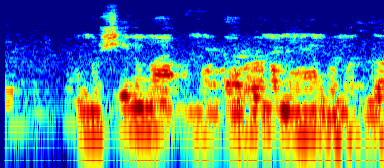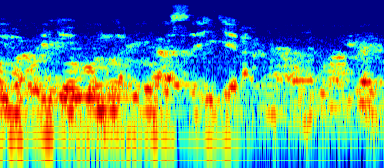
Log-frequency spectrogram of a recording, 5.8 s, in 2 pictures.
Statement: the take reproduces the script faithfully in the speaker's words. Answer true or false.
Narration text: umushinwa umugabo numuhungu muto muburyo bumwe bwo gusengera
true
